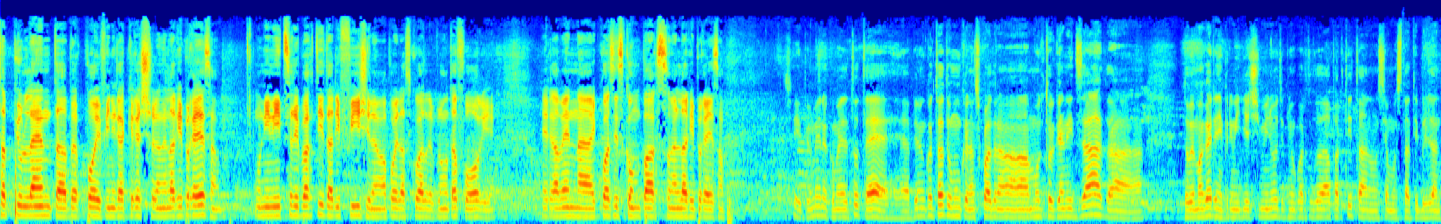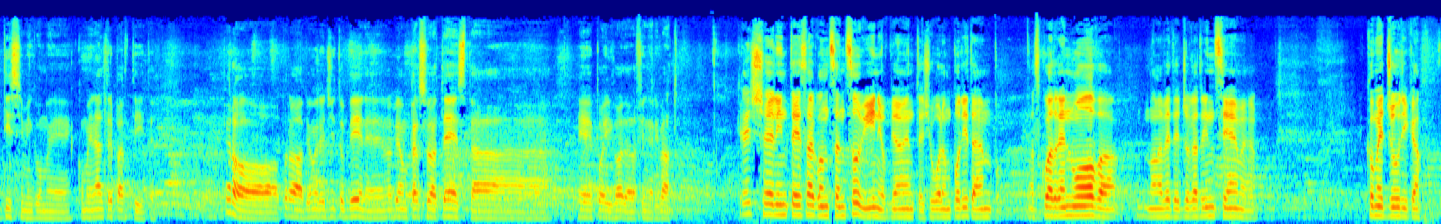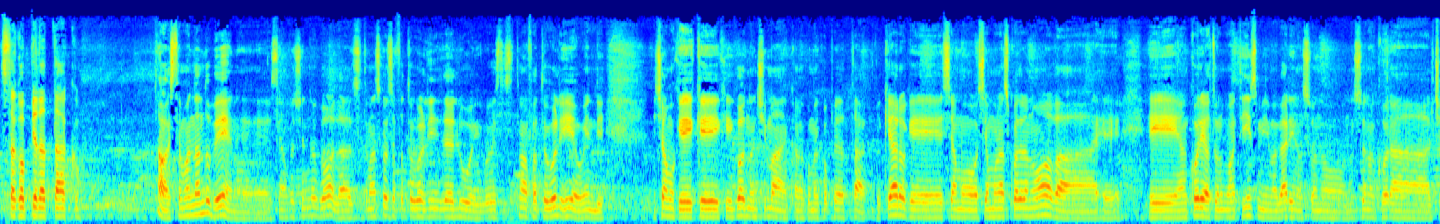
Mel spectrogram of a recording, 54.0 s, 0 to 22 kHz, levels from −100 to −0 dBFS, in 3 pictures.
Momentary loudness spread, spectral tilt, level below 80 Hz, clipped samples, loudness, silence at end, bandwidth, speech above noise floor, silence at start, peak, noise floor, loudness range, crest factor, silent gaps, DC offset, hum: 19 LU; -1.5 dB/octave; -64 dBFS; under 0.1%; -23 LUFS; 0 s; 16 kHz; 22 dB; 0 s; 0 dBFS; -47 dBFS; 11 LU; 24 dB; none; under 0.1%; none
